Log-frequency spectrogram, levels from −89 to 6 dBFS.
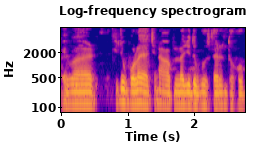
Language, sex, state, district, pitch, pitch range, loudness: Bengali, male, West Bengal, Dakshin Dinajpur, 115 Hz, 110-120 Hz, -17 LUFS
